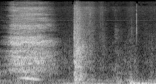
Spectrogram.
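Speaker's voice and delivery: high shocked intake of breath; hammed-up gasp; mock gasp. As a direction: gasp like caught off guard. Victim's reaction gasp.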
